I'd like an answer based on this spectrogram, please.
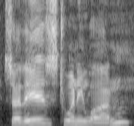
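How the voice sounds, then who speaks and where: A man's voice: high-pitched, big pitch swings, extremely slow, clear, resonant tone. A man vlogging casual commentary on Bible texts, sarcastic and rambling, often correcting himself mid-sentence. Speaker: YouTube vlogger.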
